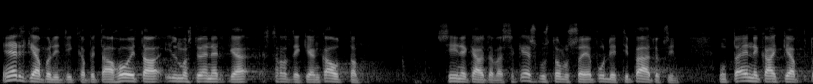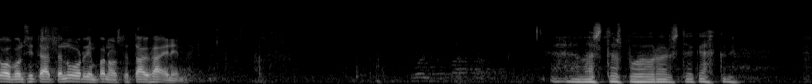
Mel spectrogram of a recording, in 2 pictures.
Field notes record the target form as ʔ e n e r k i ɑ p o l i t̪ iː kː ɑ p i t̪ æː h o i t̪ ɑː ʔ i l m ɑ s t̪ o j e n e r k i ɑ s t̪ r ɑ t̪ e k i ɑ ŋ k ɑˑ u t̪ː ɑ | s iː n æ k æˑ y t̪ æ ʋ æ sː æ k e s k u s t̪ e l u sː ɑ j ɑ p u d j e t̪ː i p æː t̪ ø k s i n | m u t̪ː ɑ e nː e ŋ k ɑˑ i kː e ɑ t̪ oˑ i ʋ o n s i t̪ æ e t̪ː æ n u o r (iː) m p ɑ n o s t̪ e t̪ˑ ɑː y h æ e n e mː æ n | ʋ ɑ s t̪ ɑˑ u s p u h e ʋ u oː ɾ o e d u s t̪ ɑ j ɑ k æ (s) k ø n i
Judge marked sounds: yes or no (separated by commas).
yes, no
